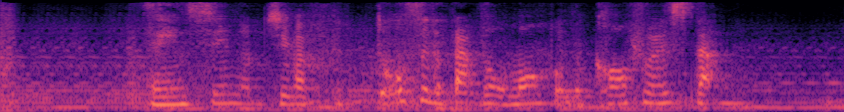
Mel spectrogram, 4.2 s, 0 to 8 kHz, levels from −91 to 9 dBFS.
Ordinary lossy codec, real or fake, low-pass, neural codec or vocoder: none; fake; none; codec, 16 kHz, 1.1 kbps, Voila-Tokenizer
